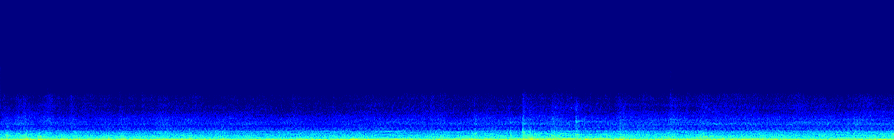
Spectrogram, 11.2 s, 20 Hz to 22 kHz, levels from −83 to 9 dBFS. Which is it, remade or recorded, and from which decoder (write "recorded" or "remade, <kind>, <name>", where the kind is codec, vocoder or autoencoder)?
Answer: remade, autoencoder, DAC-VAE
